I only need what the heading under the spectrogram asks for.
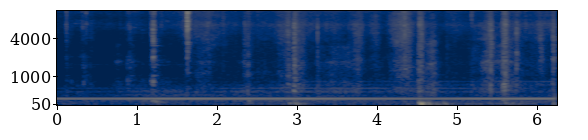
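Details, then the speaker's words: Camper AC switched on, about 90° inside: single steady mid-pitched electrical hum with no rising whoosh of air; blower motor apparently stalled on a stuck fan, not blowing air, shut off to avoid burning up. "sounds like the blower might be stuck I'm going turn it off before it blows up"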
